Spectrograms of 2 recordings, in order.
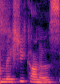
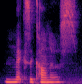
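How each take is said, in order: First: The x is pronounced as a sh sound. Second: The x is pronounced as a ks sound. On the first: "if we're um way back in time" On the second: "you pronounced the X. Your mistake"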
